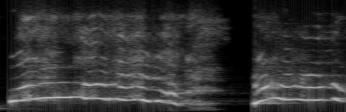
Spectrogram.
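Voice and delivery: high, drawn-out wordless wail; crazy-person scream. Retold or imitated. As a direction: scream like you've lost it, retold. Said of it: "I sound like a crazy person".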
